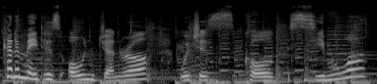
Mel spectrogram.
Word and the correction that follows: Simigwa: That would be Simigwa. Yeah, Simigwa. – It's very phonetic with African languages. It's like A, E, O, U with the vowels and pronunciation and stuff like that. – I was confused on like Simigwa, whether the G is like pronounced or not.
